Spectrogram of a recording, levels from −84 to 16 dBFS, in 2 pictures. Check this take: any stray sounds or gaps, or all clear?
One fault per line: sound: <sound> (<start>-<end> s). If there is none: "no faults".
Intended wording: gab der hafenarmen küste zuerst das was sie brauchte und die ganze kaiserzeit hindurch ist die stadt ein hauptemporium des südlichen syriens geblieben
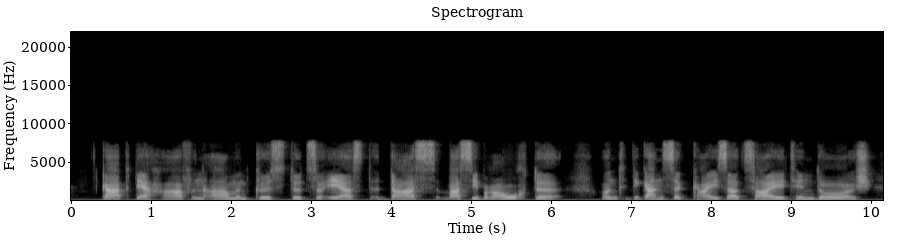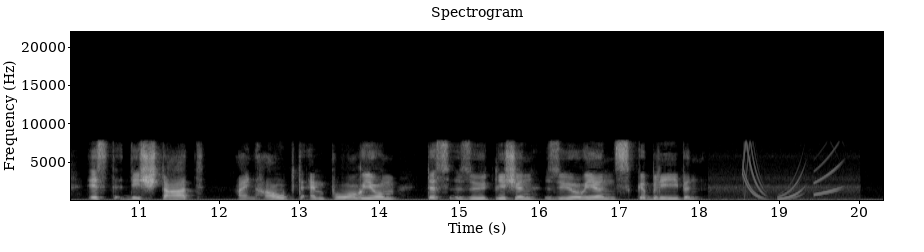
sound: chirp (18.5-19.8 s)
